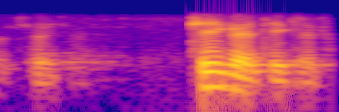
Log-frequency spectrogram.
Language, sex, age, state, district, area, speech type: Hindi, male, 30-45, Bihar, Darbhanga, rural, conversation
